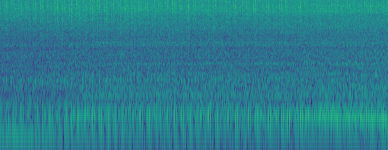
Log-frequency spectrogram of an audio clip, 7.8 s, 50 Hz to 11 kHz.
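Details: Nissan R33 RB25DE non-turbo on cold start after a day sitting: lumpy uneven idle with irregular misfire stumbles for 5-10 minutes until warm, spitting water/fuel; new coil packs and spark plugs didn't help; air flow meter suspected; cause undetermined.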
